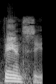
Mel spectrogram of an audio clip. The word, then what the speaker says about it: FANCY: Okay, as you said, I'm with the Federal Reserve Board, my topic is on, it's called FANCY, that's how you pronounce it.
